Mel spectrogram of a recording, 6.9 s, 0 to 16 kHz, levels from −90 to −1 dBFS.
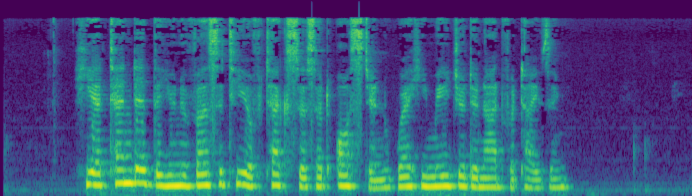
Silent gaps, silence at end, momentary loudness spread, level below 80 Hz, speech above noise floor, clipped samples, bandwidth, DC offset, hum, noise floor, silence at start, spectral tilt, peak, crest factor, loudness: none; 1.25 s; 10 LU; -48 dBFS; 39 dB; under 0.1%; 11.5 kHz; under 0.1%; none; -50 dBFS; 0.75 s; -5 dB/octave; 0 dBFS; 12 dB; -12 LUFS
